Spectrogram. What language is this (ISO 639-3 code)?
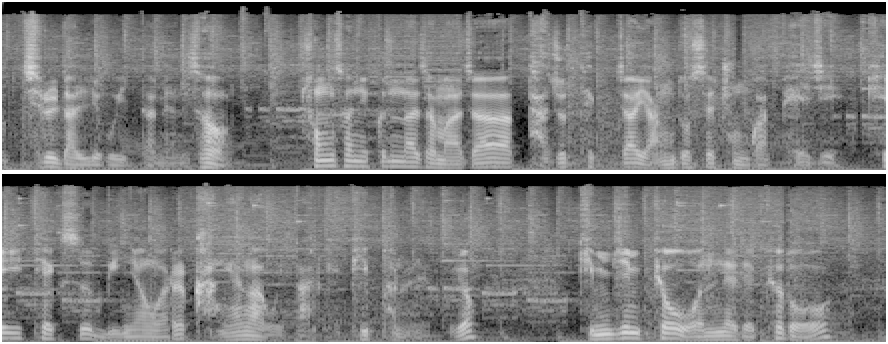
kor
